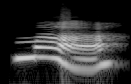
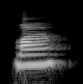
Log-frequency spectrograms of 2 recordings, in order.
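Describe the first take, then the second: First: The pitch moves both up and down. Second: The pitch stays plain and light. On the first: "Jadi dia naik, tapi diturunkan lagi" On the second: "Ini yang normal"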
